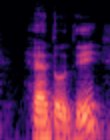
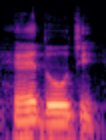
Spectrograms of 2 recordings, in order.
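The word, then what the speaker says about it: 해돋이: দ্বিগুত দি, দো দে, হে দো দি। কিন্তু এই দ্বিগুতের পরে আসার কারণে এই নিচের দ্বিগুতটার উচ্চারণ জ হবে, যার কারণে এটা হবে হে দো জি, হে দো দি না হয়ে হে দো জি।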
